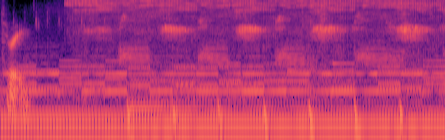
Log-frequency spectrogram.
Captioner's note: machine vibrating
